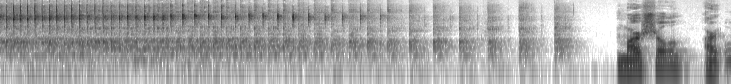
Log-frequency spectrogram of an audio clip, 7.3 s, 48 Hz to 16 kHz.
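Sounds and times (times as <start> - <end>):
prize wheel spun in a quiz game: 0.0 - 5.8
speech: 6.2 - 7.2.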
